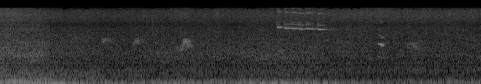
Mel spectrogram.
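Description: Small birds chirping: a few short, separate chirps and one quick high twitter about halfway through, over a steady low rumble that is loudest in the first second.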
